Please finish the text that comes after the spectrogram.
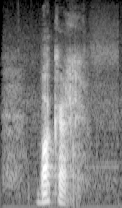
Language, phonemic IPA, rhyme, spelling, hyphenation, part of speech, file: Dutch, /ˈbɑ.kər/, -ɑkər, bakker, bak‧ker, noun, Nl-bakker.ogg
- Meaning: baker (person who bakes and sells bread, etc)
